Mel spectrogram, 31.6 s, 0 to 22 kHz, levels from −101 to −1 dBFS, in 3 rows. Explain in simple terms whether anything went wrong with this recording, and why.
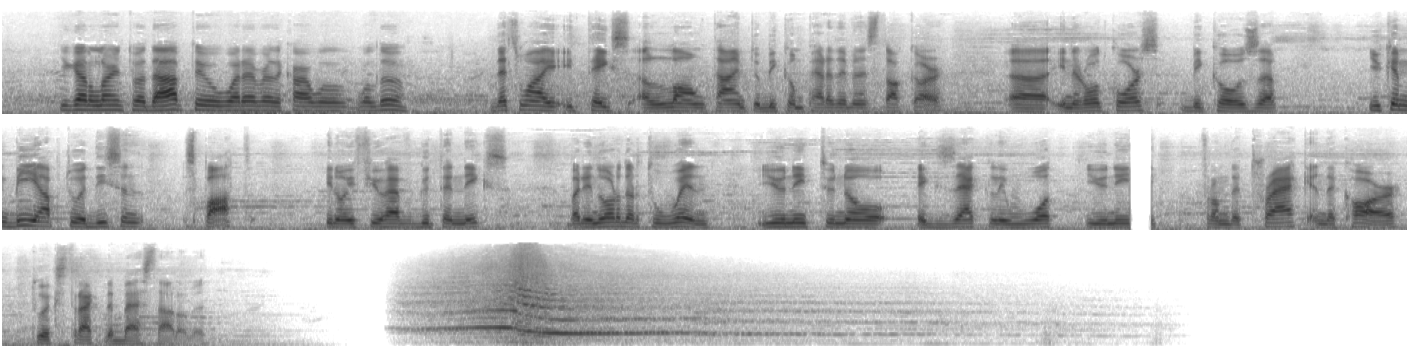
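A playback stall occurs at 18.99 s. The sound drops to silence for about 169 milliseconds, until 19.16 s, and then resumes. The player likely ran short of data or was briefly held up, so nothing reached the output during that gap.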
